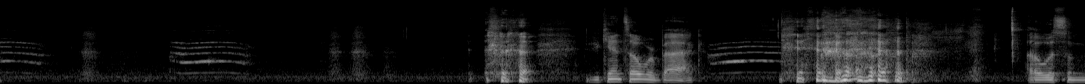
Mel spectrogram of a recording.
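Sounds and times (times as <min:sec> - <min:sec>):
domestic cat meowing in a drawn-out warbling call: 0:00.0 - 0:00.5, 0:01.7 - 0:02.6, 0:07.1 - 0:07.8
speech: 0:05.0 - 0:07.1, 0:07.8 - 0:09.4, 0:10.3 - 0:10.8
laughter: 0:07.8 - 0:09.3.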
